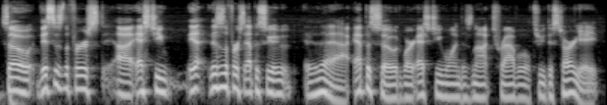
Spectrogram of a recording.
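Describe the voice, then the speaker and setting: A middle-aged man co-hosting a podcast in casual chat, hedging and often correcting himself as he goes. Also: mid-range voice. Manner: hedging, halting, self-correcting. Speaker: podcast co-host.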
